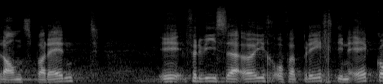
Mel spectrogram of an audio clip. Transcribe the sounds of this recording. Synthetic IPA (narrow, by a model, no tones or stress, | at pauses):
ɾɑnspɑɾɛnt | ɪfəɾʋiːsəʔœʏχʊfəpɾɪχtɪnɛko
